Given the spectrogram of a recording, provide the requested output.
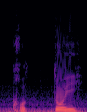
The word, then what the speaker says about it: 特牛: 何あれ、下関の下の文字、特牛と書いてこっとい、こっといなんて読めない、あれ知らなきゃ。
